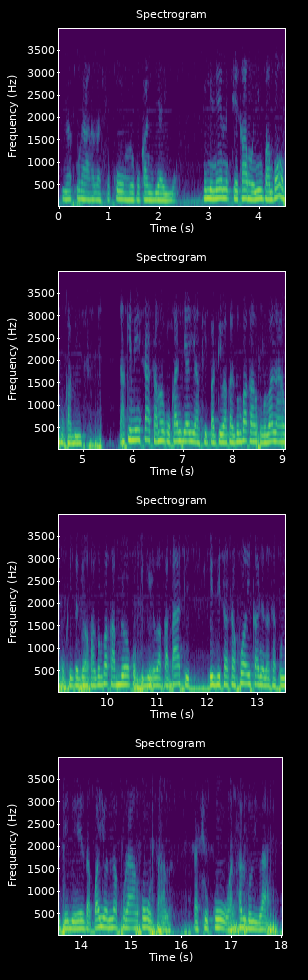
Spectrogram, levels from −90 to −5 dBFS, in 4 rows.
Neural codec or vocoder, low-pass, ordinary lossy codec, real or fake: codec, 16 kHz, 4 kbps, FunCodec, trained on Chinese and English, 50 frames a second; 3.6 kHz; none; fake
